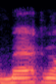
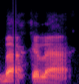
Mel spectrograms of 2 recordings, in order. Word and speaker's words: Mackinac: or murder you know a big thing with mackinac island is the pronunciation i don't know if you can can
